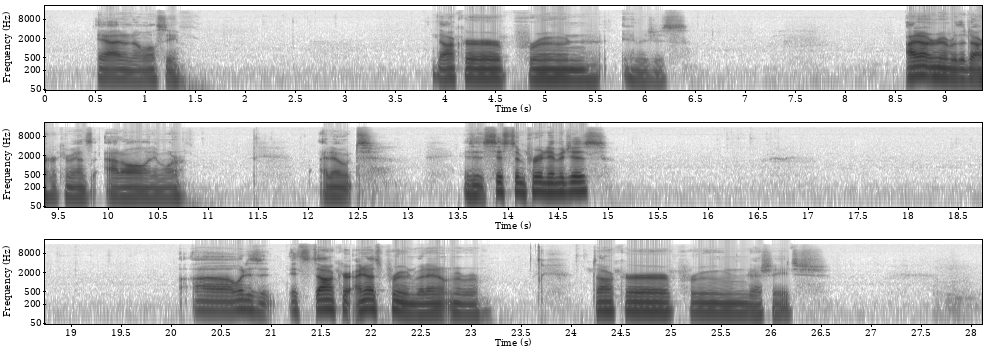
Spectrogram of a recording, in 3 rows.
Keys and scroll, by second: 0.3 space, 0.9 Return, 2.0 ctrl+[, 2.2 typing, 3.2-6.4 typing, 8.1-9.3 typing, 10.0 ctrl+[, 10.4 Tab, 12.4-13.1 typing, 13.4 Tab, 13.6 Tab, 14.4-16.9 typing, 18.2-19.5 typing, 23.3-26.2 typing.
